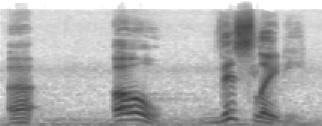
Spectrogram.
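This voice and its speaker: A man's voice: mid-range voice, wildly swooping pitch, slow, slight background noise. An actor playing a mild, hesitant male shop worker who chats politely in a game cutscene dub. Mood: fond recollection.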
